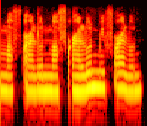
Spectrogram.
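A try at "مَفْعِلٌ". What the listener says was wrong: Maf'ilun. Nah, perhatikan ya, jangan sampai terkecoh dengannya adalah harokat ain fiil di fiil mudhari'nya, yaf'ilu. Makanya maf'ilun, maf'ilun.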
